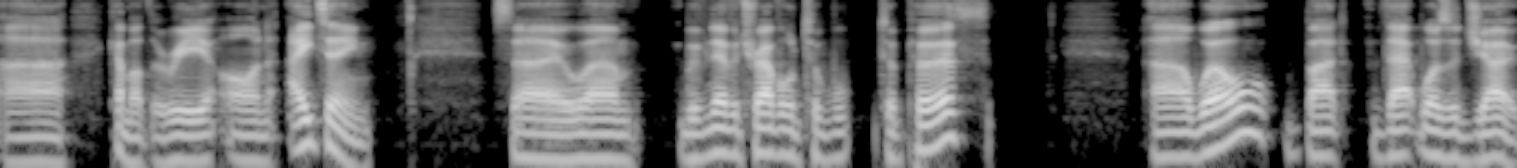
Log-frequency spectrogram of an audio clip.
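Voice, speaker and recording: A man with a Sydney accent, his pitch fairly low, at a very slow pace with long, frequent pauses and ordinary pitch variation. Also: very clean recording, silent background. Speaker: AFL podcast host. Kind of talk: live-stream sports chat with viewers. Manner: hesitant, many fillers.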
